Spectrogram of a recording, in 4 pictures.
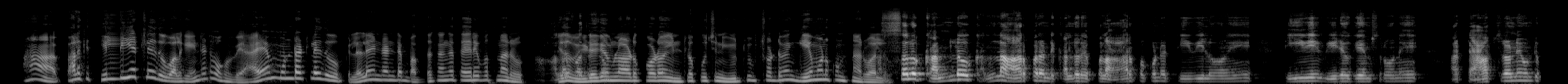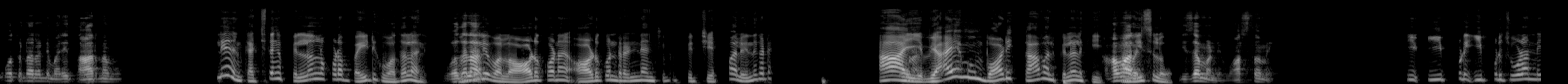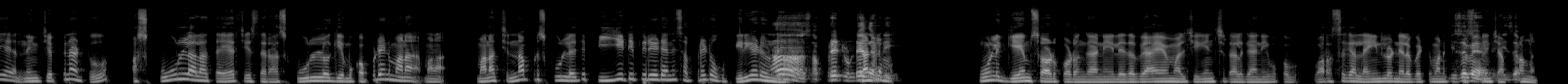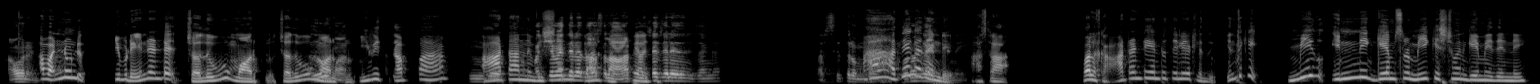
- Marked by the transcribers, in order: in English: "యూట్యూబ్"; in English: "గేమ్"; in English: "వీడియో గేమ్స్‌లోనే"; in English: "ట్యాబ్స్‌లోనే"; other background noise; in English: "బాడీకి"; in English: "గేమ్"; in English: "పిఈటి పీరియడ్"; in English: "సెపరేట్"; in English: "పీరియడ్"; in English: "సెపరేట్"; in English: "ఓన్లీ గేమ్స్"; in English: "లైన్‌లొ"; in English: "డిసిప్లిన్"; lip smack; in English: "గేమ్స్‌లో"; in English: "గేమ్"
- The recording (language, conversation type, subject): Telugu, podcast, చిన్నప్పుడే నువ్వు ఎక్కువగా ఏ ఆటలు ఆడేవావు?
